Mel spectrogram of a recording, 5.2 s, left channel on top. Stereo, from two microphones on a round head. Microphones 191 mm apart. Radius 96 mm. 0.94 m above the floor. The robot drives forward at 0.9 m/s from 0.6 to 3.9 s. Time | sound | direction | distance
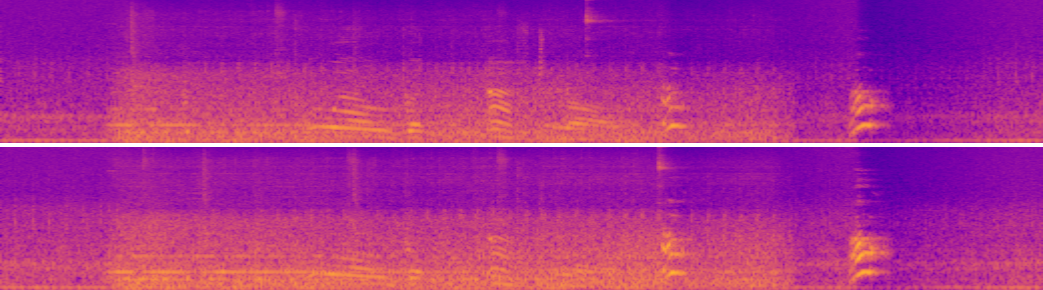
1.5 | a woman speaking | 55° left (ahead or behind) | ?
3.3 | a dog barking | 40° right (ahead or behind) | ?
